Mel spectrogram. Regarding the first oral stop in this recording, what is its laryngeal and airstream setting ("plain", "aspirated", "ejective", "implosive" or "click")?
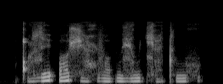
ejective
